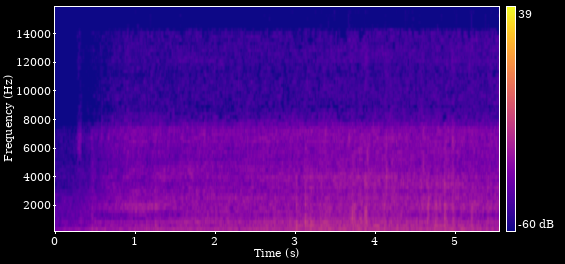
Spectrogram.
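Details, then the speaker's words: 2012 Audi B8 S4 with DSG: engine runs evenly, then a dull clunk as drive takes up when reversing; excessive driveline backlash. "2012's 4 DSG backlash and noise from the drive line when reversing this is excessive backlash"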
